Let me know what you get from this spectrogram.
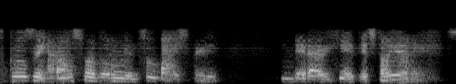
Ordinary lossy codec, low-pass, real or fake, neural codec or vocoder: none; 5.4 kHz; fake; codec, 44.1 kHz, 0.9 kbps, DAC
